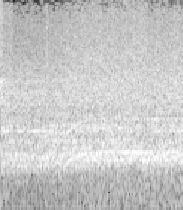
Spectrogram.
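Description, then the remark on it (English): A large church audience claps and shouts together, giving Jesus a shout of praise, in a loud, sustained roar of cheering and applause filling the whole moment, with no individual voice standing out. “Why don't you put your hands together and give Jesus a shout?”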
